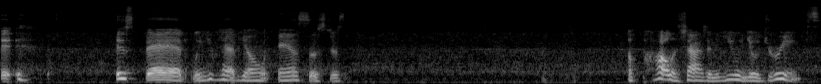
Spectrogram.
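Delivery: trying not to cry, holding back tears. Speaker talking about praying and dream visitations, holding back tears. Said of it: "I'm trying not to cry".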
